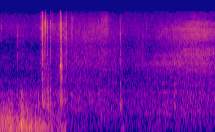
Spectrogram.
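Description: A brief burst of rumbling noise on the camera microphone in the first half-second, with a few clicks, then a faint steady hiss.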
